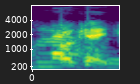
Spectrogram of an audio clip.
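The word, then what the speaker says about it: Menehune: Are they the Metahuni? Is that how you pronounce it? Yes, they're the Metahuni.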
